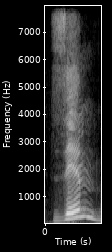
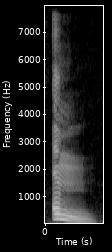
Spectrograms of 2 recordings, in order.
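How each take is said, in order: First: The word is said with its full sounds. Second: The word is said short without its first sound.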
